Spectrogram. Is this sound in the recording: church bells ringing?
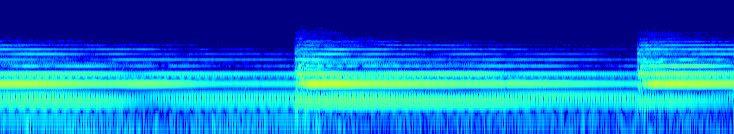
yes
